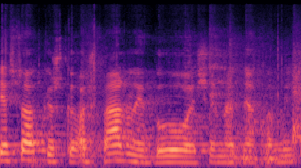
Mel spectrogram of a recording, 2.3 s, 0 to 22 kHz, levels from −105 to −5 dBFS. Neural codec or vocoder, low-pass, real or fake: vocoder, 44.1 kHz, 128 mel bands, Pupu-Vocoder; 19.8 kHz; fake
